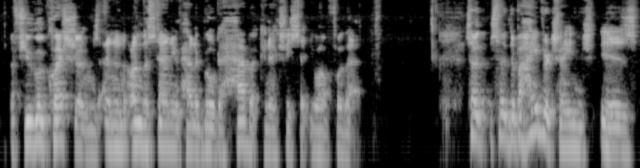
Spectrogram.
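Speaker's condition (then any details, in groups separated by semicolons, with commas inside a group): Cleft lip and palate; time with an orthodontist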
